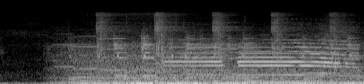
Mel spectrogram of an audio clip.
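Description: Road noise of the Wienermobile driving through city streets in Madison: a steady low rumble that swells in after a quieter start and holds, loud and even, to the end.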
